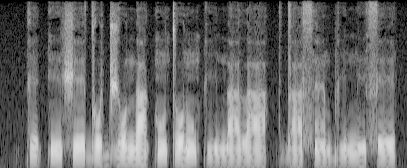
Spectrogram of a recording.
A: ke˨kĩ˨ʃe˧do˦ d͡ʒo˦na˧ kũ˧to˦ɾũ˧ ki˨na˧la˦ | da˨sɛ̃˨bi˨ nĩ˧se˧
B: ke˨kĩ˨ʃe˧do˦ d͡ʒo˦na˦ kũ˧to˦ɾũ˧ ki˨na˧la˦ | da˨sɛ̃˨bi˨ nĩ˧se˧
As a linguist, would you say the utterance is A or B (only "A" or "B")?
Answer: B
